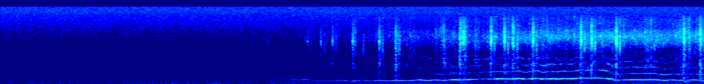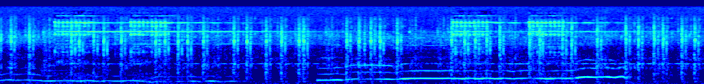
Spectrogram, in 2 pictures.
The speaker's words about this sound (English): Phone! What? Telephone! I can hear it. Are you going to answer it?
